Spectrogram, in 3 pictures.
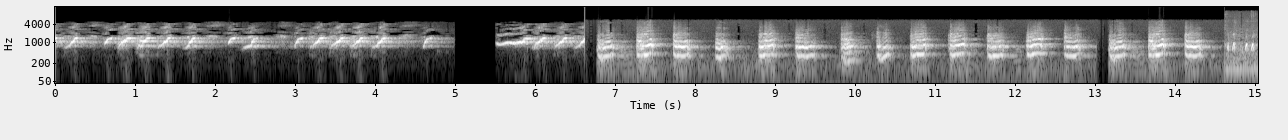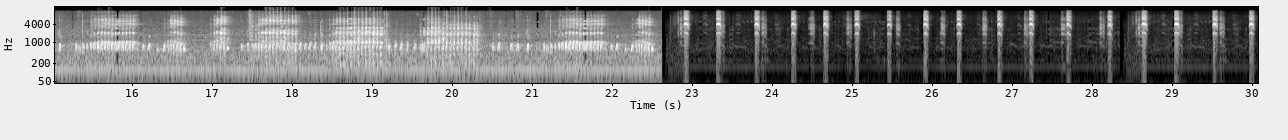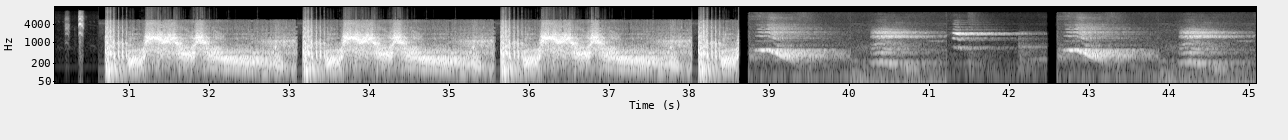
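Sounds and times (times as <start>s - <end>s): prairie dog barking: 0.0s - 4.9s, 5.5s - 30.4s, 31.2s - 32.1s
sea lion barking: 5.5s - 22.6s.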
